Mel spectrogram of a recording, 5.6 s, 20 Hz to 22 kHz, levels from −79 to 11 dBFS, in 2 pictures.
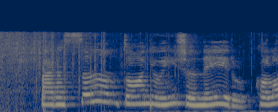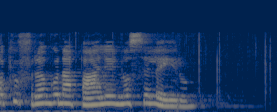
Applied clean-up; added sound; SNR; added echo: none; Frying (food); 14 dB; reverberation time 0.5 s.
